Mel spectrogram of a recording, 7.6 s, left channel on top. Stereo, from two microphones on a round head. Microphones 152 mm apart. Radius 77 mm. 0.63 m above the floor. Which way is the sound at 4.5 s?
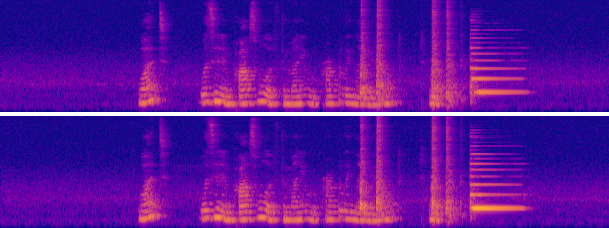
40° right (ahead or behind).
